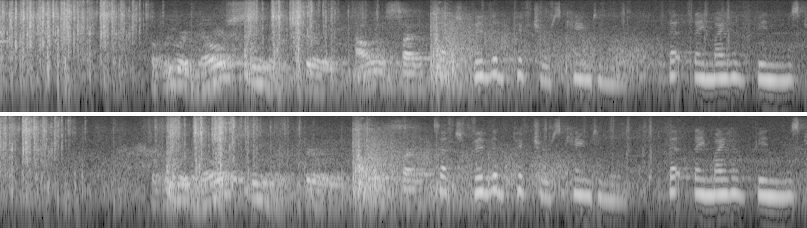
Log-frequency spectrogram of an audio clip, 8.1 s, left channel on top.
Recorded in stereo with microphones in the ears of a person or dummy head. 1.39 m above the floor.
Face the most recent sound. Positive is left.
turn(degrees=-5)  # may be behind; listen again after turning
